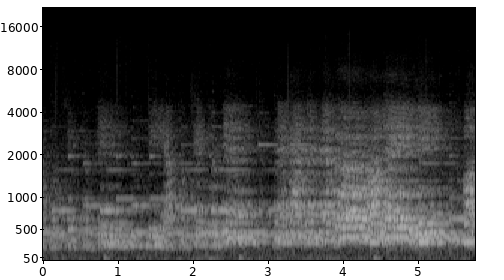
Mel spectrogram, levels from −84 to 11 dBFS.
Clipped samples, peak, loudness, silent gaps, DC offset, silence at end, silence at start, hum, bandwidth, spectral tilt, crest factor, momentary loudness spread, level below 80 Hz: under 0.1%; -8 dBFS; -26 LUFS; none; under 0.1%; 0 s; 0 s; none; 13 kHz; -5.5 dB/octave; 16 dB; 11 LU; -56 dBFS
